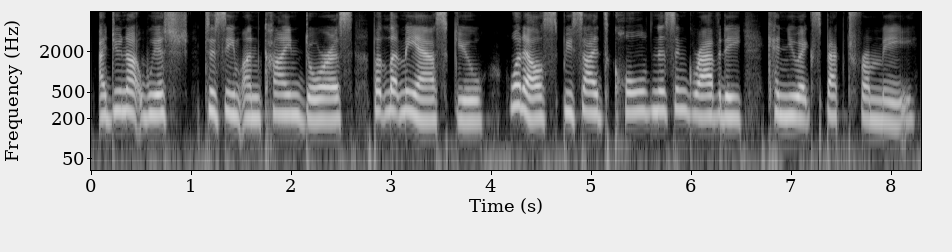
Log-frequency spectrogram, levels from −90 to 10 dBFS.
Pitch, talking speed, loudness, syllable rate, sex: 220 Hz, 165 wpm, -17 LUFS, 4.5 syllables/s, female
